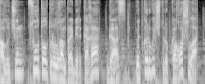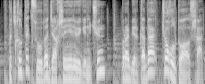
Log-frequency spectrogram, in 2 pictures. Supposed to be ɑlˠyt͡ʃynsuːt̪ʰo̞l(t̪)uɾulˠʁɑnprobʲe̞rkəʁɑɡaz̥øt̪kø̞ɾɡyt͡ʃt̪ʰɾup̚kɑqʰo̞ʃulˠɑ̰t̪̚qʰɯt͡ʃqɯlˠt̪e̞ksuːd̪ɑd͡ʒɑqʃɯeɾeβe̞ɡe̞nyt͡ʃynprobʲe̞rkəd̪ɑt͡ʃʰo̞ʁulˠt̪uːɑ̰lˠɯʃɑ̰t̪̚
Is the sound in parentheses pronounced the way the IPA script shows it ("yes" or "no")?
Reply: yes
